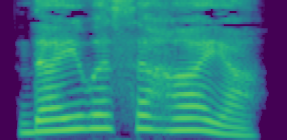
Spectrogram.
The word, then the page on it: ದೈವಸಹಾಯ: kannada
